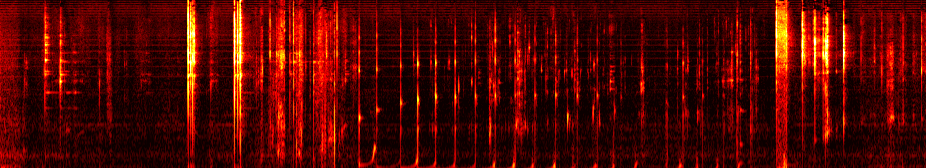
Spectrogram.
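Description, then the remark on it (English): A couple of sharp cracks as a bottle cap twists open, followed by a steady, rhythmic glugging pour with light fizzing and a few clinks near the end. “Now, for SMR's sakes, let's crack it open and pour it up.”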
